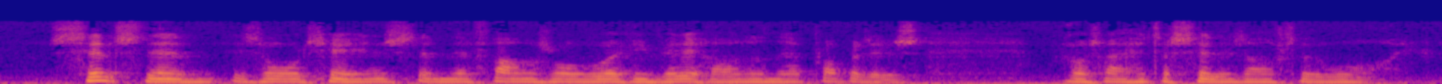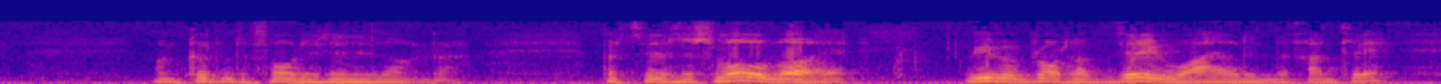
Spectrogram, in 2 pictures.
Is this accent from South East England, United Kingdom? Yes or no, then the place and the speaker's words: yes; Maidstone, South East England, United Kingdom; born there; I was born down near Maidstone. My mother's family came from a place called Hartlip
